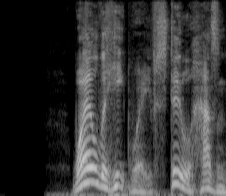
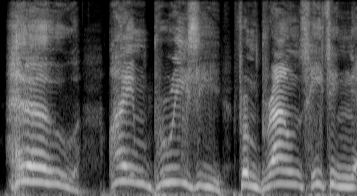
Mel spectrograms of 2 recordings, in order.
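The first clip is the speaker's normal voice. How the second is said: high, slow hero voice; Breezy yelling back; 11 semitones higher, 5 dB louder, slower than usual. Acted. Breezy introducing himself over the phone, yelling. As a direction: shout over the wind proudly. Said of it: "the voice yells back".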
